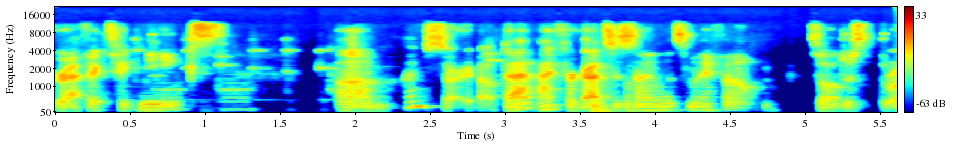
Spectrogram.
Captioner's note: A cellular phone is heard in the background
